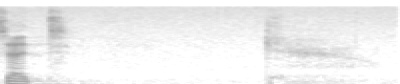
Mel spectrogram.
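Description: A man's voice says one word, then a pause of room tone with a faint breath near the end.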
